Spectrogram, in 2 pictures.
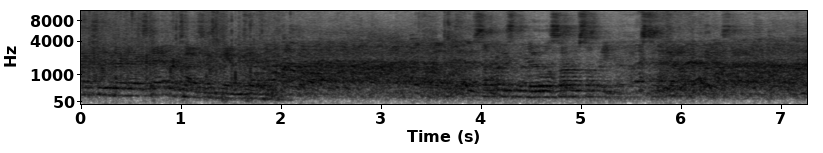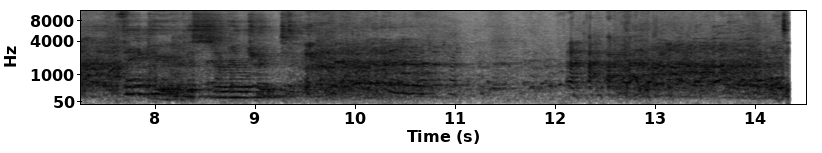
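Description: A man talks into a microphone, heard over loudspeakers in a large hall.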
